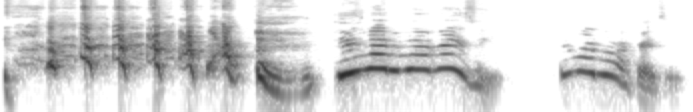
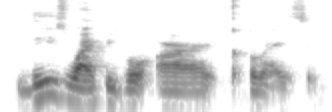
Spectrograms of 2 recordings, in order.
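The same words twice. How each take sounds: First: High, laughing through the words; laughing repeat. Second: Said in the usual way. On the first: Real, not acted. Repeating the joke to her listeners, laughing high. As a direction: let the laugh break over it.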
